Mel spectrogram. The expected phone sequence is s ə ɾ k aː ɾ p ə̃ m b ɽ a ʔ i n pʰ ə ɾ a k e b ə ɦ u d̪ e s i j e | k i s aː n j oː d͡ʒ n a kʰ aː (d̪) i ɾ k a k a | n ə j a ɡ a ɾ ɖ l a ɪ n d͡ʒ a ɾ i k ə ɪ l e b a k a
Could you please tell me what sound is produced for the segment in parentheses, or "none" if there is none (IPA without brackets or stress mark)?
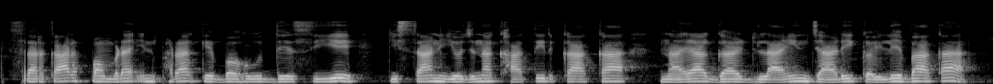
t̪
